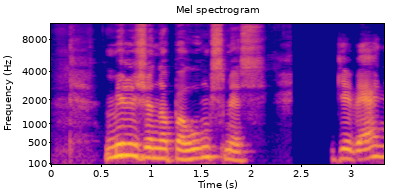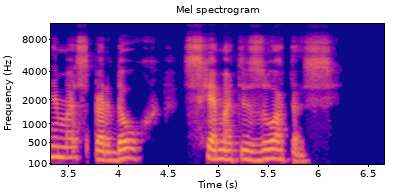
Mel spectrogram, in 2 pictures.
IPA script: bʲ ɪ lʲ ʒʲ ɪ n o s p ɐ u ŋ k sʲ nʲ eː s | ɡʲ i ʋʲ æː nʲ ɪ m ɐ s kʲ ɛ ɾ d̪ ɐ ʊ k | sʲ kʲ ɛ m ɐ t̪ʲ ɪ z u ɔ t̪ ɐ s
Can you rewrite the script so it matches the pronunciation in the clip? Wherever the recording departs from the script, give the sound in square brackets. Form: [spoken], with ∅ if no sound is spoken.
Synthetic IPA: [mʲ] ɪ lʲ ʒʲ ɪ n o [∅] p ɐ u ŋ k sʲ [mʲ] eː s | ɡʲ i ʋʲ æː nʲ ɪ m ɐ s [pʲ] ɛ ɾ d̪ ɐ ʊ k | sʲ [xʲ] ɛ m ɐ t̪ʲ ɪ z u ɔ t̪ ɐ s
